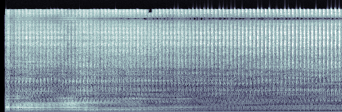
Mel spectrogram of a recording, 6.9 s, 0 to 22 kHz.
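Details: Mitsubishi VR4 with a replacement engine from JDM Planet, under 5000 miles in 11 months, 3–4 oil changes: settles from a rev into a hard regular knock about three per second, sharper as it slows; possible rod knock.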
